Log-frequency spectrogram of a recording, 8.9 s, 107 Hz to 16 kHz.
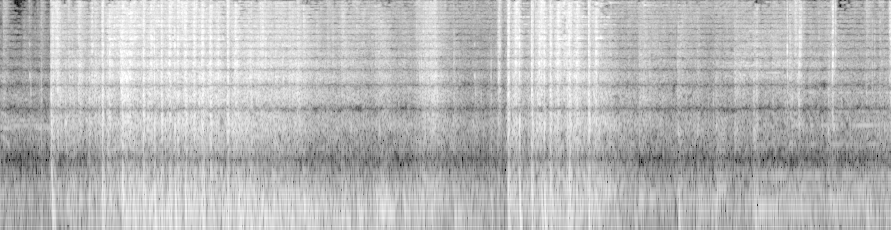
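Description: Sustained gunfire in Call of Duty Black Ops 6, dense bursts of automatic weapon fire with sharp cracks and booming impacts, loud and continuous throughout.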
